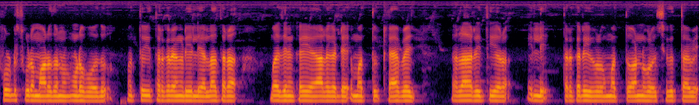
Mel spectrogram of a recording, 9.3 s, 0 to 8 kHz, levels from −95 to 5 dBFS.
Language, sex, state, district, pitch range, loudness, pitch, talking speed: Kannada, male, Karnataka, Koppal, 130-135 Hz, -18 LUFS, 130 Hz, 135 wpm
